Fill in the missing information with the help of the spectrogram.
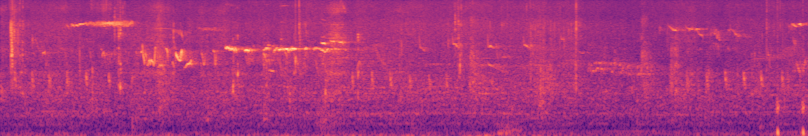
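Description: Small birds chirping in short high calls over a steady insect buzz, with a low thump near the end.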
